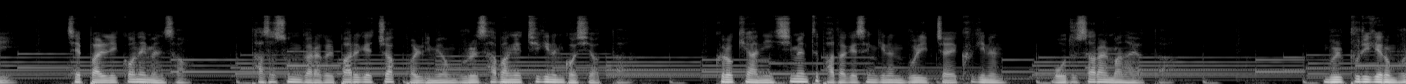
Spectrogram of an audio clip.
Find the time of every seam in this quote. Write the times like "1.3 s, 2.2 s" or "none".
none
